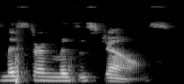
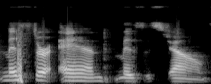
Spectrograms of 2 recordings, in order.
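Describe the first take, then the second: First: The word 'and' shrinks to a quick 'n'. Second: The word 'and' is said in full, plainly. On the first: The speaker calls it right. "the A and the D sort of become silent" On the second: The speaker calls it wrong. "it's not a plain and? It's not"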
